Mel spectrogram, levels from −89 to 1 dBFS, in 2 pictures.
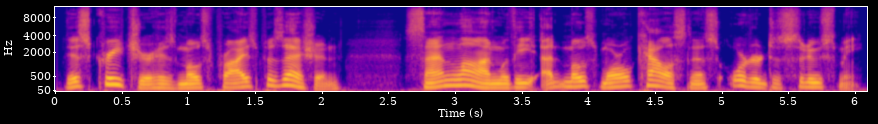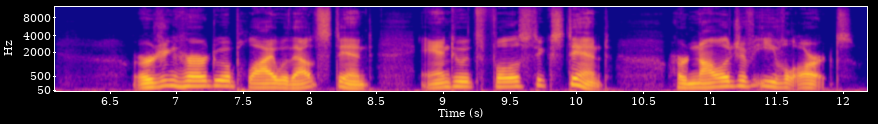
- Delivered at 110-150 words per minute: No, average, 160 wpm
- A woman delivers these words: No, male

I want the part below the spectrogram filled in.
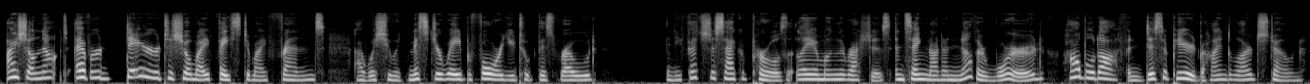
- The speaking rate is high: Yes, fast, 225 wpm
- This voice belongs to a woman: Yes, female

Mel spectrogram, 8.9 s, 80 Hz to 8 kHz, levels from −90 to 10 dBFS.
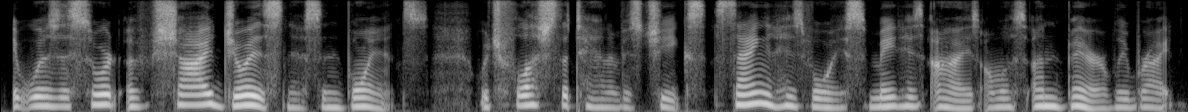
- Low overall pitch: No, medium, 180 Hz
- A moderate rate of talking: Yes, average, 175 wpm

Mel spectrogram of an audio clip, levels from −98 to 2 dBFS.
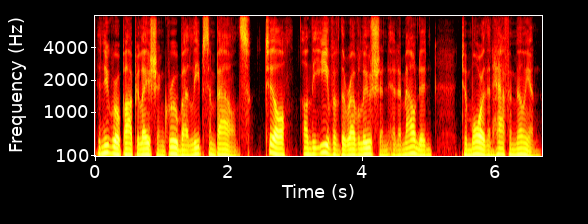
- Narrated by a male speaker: Yes, male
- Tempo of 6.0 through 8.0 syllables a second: Yes, 6.1 syllables/s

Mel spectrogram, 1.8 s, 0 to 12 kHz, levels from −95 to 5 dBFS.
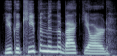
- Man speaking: No, female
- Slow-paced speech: No, fast, 275 wpm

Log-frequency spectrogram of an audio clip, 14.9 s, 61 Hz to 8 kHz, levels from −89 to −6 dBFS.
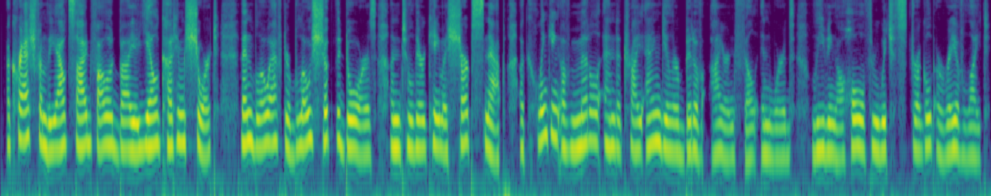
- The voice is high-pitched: Yes, high, 200 Hz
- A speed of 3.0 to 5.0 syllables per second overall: Yes, 4.6 syllables/s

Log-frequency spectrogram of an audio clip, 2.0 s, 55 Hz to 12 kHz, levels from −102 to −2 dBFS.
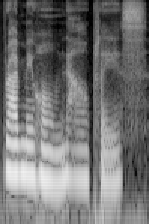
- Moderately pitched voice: Yes, medium, 165 Hz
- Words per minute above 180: No, average, 150 wpm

